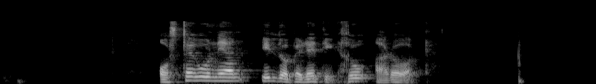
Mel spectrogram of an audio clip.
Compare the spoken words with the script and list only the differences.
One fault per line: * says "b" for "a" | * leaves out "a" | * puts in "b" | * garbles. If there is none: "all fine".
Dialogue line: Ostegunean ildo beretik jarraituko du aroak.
* leaves out "jarraituko"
